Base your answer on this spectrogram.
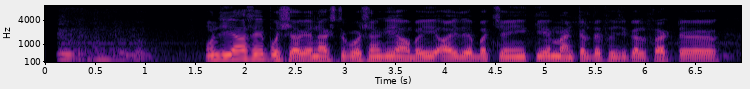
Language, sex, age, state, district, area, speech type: Dogri, male, 18-30, Jammu and Kashmir, Reasi, rural, spontaneous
